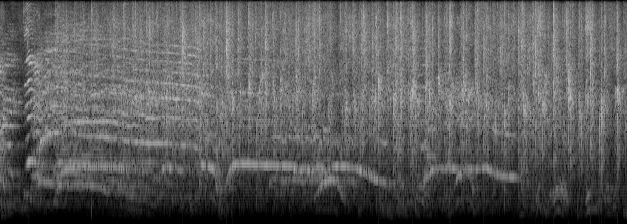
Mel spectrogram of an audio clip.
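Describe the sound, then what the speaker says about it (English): A comedy show crowd in Valencia bursts into applause and cheering, loud clapping mixed with whoops and shouted voices, including high excited children's cries, sustained and energetic for over ten seconds. "Give a round of applause for the Vitti."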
